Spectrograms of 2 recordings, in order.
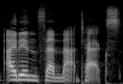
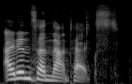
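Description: First: "I" hit hardest, "didn't send that text" softer and falling; stress on I. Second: "didn't" hit hardest, falling to "text"; stress on didn't. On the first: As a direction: lean on "I", let the rest fall away. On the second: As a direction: punch "didn't" as a firm denial. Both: Shown as a demonstration.

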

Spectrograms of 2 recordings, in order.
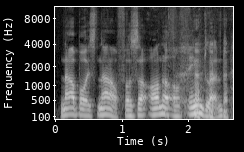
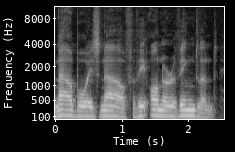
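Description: First: Put-on the king's battle cry in a German accent; rally the troops with a German accent. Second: Said in the usual way. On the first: Historian imitating George the Second rallying troops, German accent. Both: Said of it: "in a German voice".

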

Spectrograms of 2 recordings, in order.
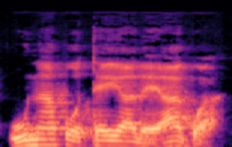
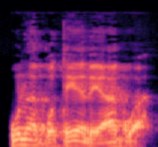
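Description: First: Learner repeating back. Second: Said in the usual way. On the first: Retold or imitated. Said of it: "And you're like". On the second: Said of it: "And they're like".

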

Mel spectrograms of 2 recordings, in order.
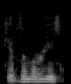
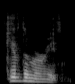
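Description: First: Said in the usual way. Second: "Give them a reason" pushed higher and louder; emphatic repeat. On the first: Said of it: "repeated take". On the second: Shown as a demonstration. Coach urging the father, emphatic "Give them a reason". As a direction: drive home "Give them a reason" with force. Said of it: "repeated louder".

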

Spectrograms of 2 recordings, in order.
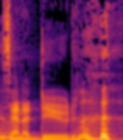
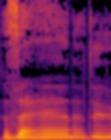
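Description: First: Xanadude said slowly, ending in dude; jokey mispronunciation. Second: Xanadu said slowly, correcting Xanadude; slow correction of the title Xanadu; corrected word. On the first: Host repeating his joke word back, slow and louder. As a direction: insist on the silly Xanadude. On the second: Co-host correcting his mispronounced title, slow and pointed. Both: Real, not acted.

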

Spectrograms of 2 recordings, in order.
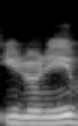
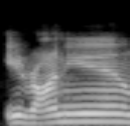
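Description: First: Iruni said the Persian way, ee-roo-NEE; Persian pronunciation. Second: Iranian said the English way, ih-RAH-nee-an; English pronunciation. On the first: Contrasting the Persian name with English, Iruni in Persian sounds. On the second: Contrasting the English name with Persian, Iranian in English. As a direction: Iranian in plain American English. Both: Shown as a demonstration. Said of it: "I think in Persian it sounds nice".

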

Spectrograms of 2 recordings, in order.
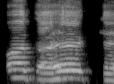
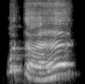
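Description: First: Drawn-out, slow "What the heck?", stunned. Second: "What the heck?" higher and louder, amazed. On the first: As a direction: let "What the heck?" hang, slowly. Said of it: "And I was all like". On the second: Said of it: "And I'm like". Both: Retold or imitated.

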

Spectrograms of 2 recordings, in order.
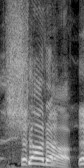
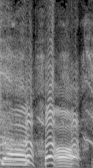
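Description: First: High, falling shut up, fed up; exasperated shut up. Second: High, drawn-out shut up, fed up; exasperated shout. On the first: Co-host mocking a cheesy Instagram post, dismissive high shut up. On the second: Co-host mocking a cheesy Instagram post, exasperated high shout. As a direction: yell it up high in disgust. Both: Real, not acted.

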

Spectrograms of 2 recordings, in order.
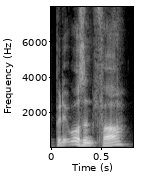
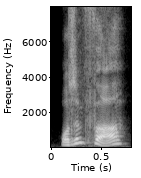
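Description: First: Said in the usual way. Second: Higher-pitched, puzzled question; puzzled echo. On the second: A narrator's reading. Sergeant major echoing the young commander's answer, puzzled. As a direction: query it back, baffled. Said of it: "The sergeant major seemed puzzled".

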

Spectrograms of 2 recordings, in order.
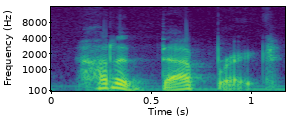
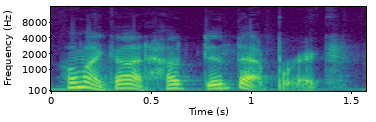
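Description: First: Puzzled surprise. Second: High, baffled disbelief; can't believe it broke; astonished. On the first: Finds something broken. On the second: Repeats, more astonished. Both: Real, not acted.

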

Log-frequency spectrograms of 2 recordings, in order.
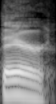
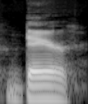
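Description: First: Said in the usual way. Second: "there" with a hard d, as "dere"; Wisconsin "there". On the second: Shown as a demonstration. Host correcting guest, "there" pronounced "dere" in Wisconsin accent. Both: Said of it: "Not, not there, there".

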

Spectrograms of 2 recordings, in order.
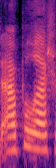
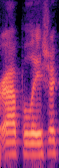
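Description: First: "Appalachia" with a short a in the third syllable; first pronunciation. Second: "Appalachia" with a long a in the third syllable; second pronunciation. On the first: Host asking which pronunciation is right, first pronunciation of "Appalachia". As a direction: say "Appalachia" as appa-LATCH-a or appa-LASH-a. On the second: Host asking which pronunciation is right, second pronunciation of "Appalachia". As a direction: say "Appalachia" as appa-LAY-sha. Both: Shown as a demonstration. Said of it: "Is it Appalachia or Appalachia?".

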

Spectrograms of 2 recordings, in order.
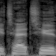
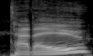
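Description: First: Said in the usual way. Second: "tattoo" with a bent Australian final vowel; imitated Australian pronunciation; Australian accent. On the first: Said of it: "whenever they say tattoo, they say". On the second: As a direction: stretch the end of "tattoo", mock Australian. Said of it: "they say tattoo".

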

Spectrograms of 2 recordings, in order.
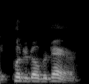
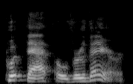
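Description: First: Imitating a Southern accent; mother's Southern accent. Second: Said in the usual way. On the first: Son imitating his mother answering her teacher, Southern accent. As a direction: say it as a Southern child would. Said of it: "everyone in their Minnesotan accents ... would laugh at my mother". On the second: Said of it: "asking her to say certain phrases like".

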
